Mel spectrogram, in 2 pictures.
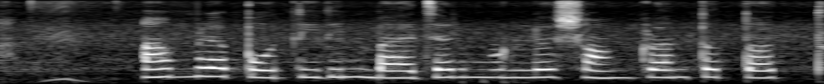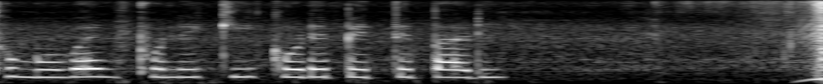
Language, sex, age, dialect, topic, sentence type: Bengali, female, 25-30, Northern/Varendri, agriculture, question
